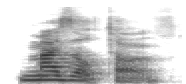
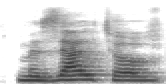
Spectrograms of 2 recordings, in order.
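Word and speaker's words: מזל טוב: oer next is ma that you probably say mazeltov mazalov is our way of saying congratulations and also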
